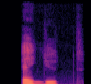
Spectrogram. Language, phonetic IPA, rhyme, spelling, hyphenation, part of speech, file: Hungarian, [ˈɛɟːytː], -ytː, együtt, együtt, adverb / postposition, Hu-együtt.ogg
- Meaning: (adverb) together, with, in the company of (-val/-vel); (postposition) together with, with (-val/-vel)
